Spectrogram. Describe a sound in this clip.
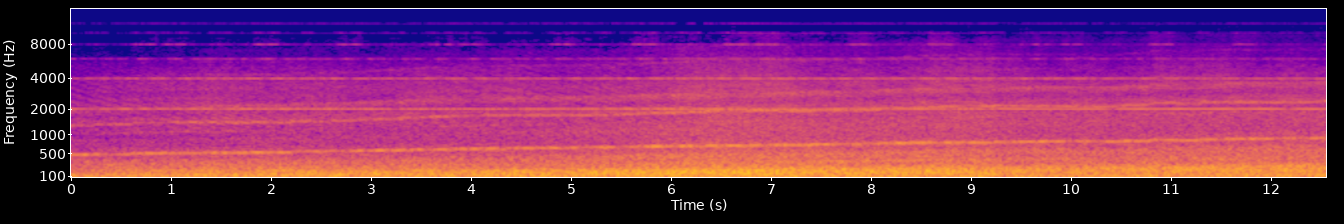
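A train's electric motor whines, rising steadily in pitch as it speeds up.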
